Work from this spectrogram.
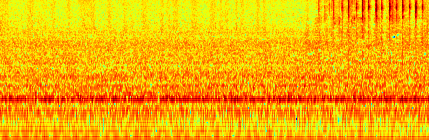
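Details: Admiral suitcase record player changer, after cleaning sticky end-of-record trip parts: quiet whirr, then a quick run of small ticking clicks as teeth engage and turn the wheel; trip mechanism engaging normally.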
